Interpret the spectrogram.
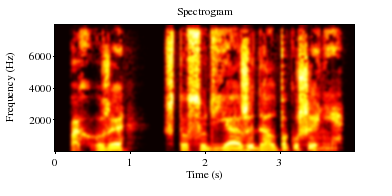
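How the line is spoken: Plain. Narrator (Russian): сказал сыщик

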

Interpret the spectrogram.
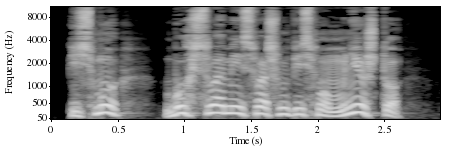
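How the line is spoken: Exclamation. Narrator (Russian): воскликнул гость

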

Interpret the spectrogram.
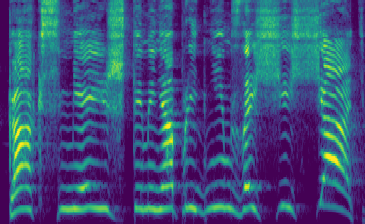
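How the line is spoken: Screaming. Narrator (Russian): вопила Грушенька

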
